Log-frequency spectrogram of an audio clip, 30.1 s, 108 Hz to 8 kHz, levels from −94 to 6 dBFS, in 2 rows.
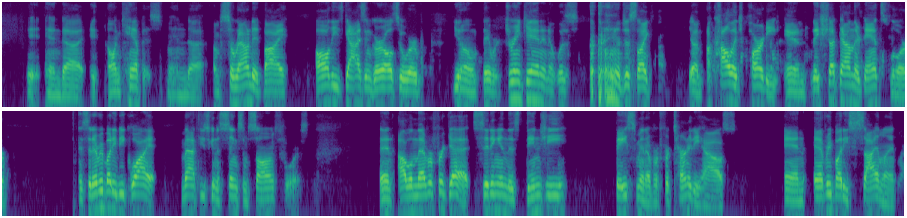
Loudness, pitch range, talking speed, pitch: -23 LUFS, 105-140 Hz, 140 wpm, 125 Hz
